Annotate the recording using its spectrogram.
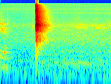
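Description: Film clapperboard's hinged sticks snapped shut once, about two-thirds of a second in: a single sharp clap with a quick decay, the sync mark for the take.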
